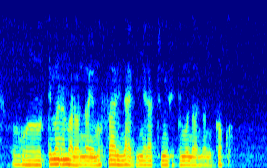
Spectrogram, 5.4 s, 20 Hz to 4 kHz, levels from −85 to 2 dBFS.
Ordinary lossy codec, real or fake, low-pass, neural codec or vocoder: Opus, 64 kbps; fake; 3.6 kHz; codec, 16 kHz in and 24 kHz out, 2.2 kbps, FireRedTTS-2 codec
